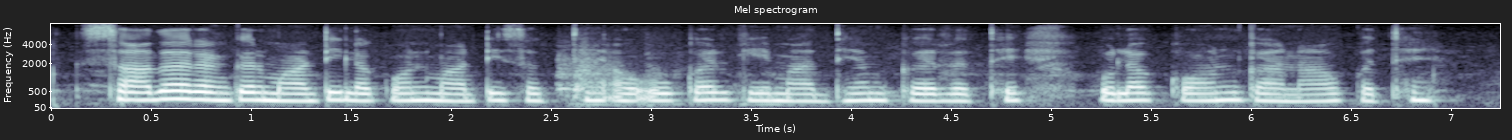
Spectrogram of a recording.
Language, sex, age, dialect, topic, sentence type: Chhattisgarhi, female, 31-35, Northern/Bhandar, agriculture, question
